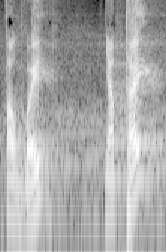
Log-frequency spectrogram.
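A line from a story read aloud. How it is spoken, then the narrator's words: Shout. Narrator (Vietnamese): Sau tiếng quát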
